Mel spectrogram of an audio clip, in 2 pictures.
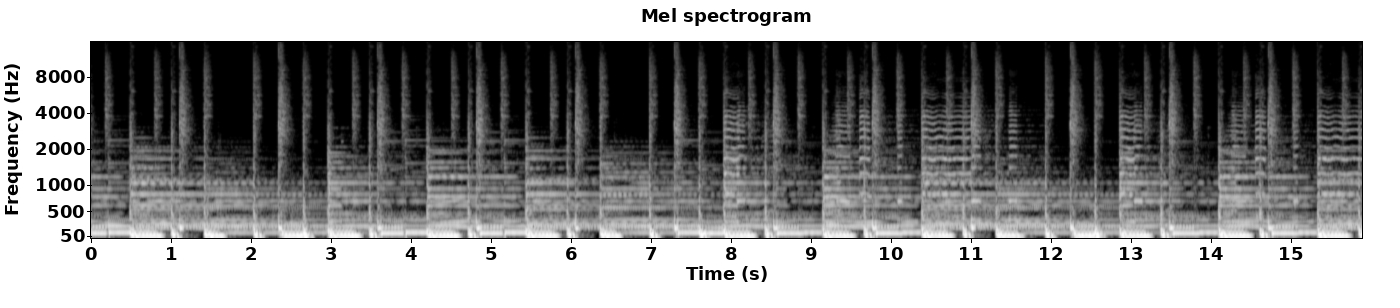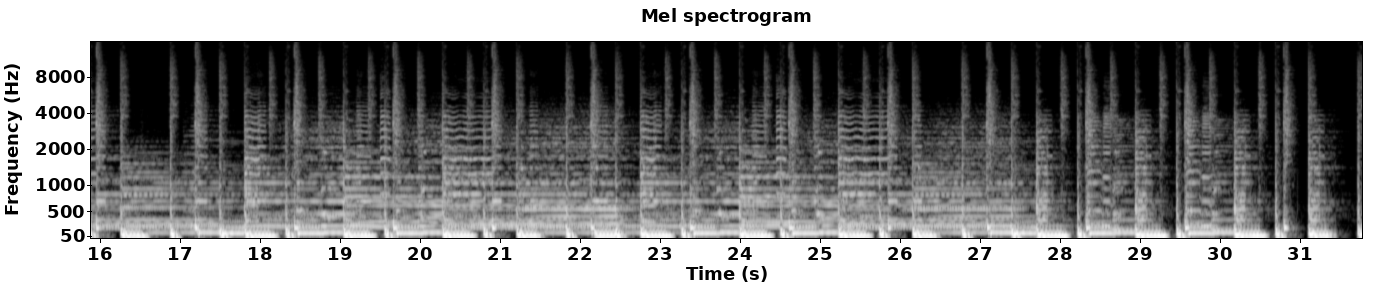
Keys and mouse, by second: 2.6 KP_3, 3.9 g, 7.9 KP_7, 9.2 KP_1, 10.4-12.6 middle drag, 12.6-13.4 ctrl+KP_8, 13.8 ctrl+KP_4, 14.1 ctrl+KP_4, 14.3-14.8 ctrl+KP_8, 15.7-17.7 middle drag, 17.7-18.5 ctrl+KP_4, 19.3-19.9 ctrl+KP_8, 20.5 s, 25.2 g, 28.9-31.7 middle drag.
